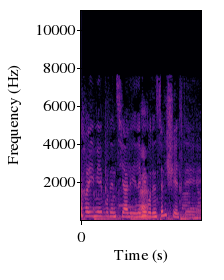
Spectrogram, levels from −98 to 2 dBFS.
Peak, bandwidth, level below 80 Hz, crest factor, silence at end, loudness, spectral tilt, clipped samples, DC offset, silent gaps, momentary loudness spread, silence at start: -22 dBFS; 7.6 kHz; -58 dBFS; 18 dB; 0 s; -40 LUFS; -5.5 dB/octave; under 0.1%; under 0.1%; none; 7 LU; 0 s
